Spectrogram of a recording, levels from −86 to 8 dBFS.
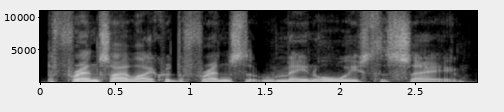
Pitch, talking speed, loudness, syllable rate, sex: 95 Hz, 245 wpm, -18 LUFS, 5.6 syllables/s, male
